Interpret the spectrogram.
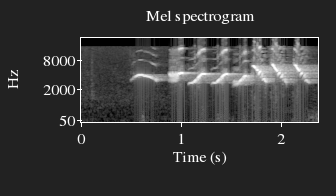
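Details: Double-collared seedeater with a 'cilada' song: a long clear whistle, then about eight rapid rising slurred notes that grow buzzier toward the end, high and loud.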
